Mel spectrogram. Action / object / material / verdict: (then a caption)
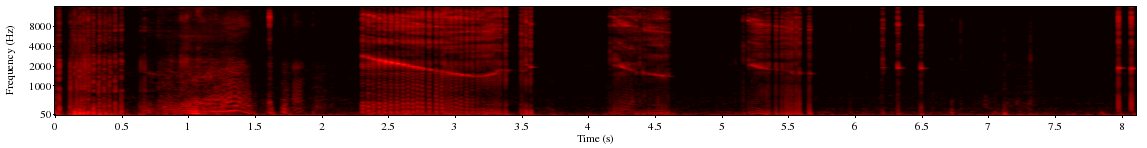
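scrape / plastic comb / plastic / none. Fingertips with long nails run along and scratch the teeth of a long, fine-toothed black plastic comb that is solid and thin. Bursts of bright, raspy scraping, some with falling whistle-like sweeps, alternate with short, sharp ticks and clicks from the teeth.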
